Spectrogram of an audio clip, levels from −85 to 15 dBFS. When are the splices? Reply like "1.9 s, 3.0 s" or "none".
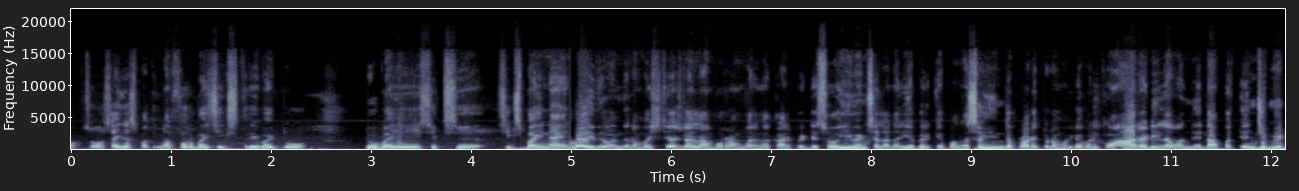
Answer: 5.0 s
